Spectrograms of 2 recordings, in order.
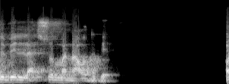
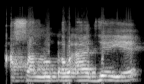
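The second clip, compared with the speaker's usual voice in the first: scolding Jibril. Acted. Angel Jibril rebukes Musa for sending away the sinner, much higher scolding voice. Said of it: "Malaikat Jibril menegur Nabi Musa".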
